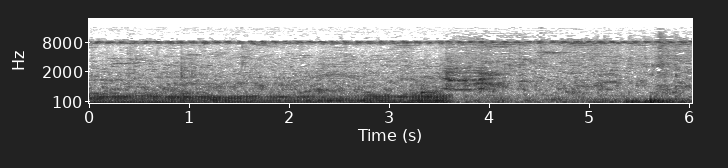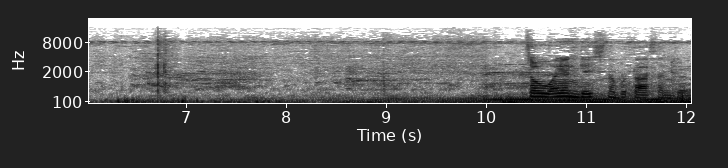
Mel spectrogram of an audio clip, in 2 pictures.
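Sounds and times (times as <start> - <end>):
chicken clucking: 3.4 - 10.2.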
